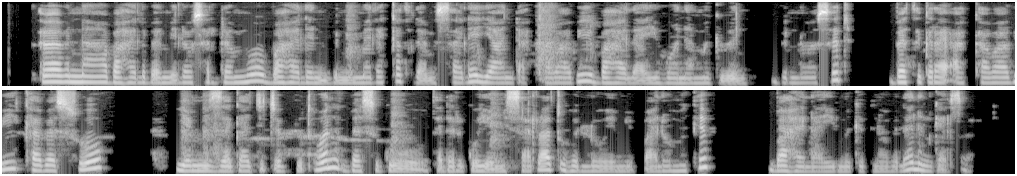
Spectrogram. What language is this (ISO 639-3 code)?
amh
